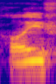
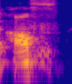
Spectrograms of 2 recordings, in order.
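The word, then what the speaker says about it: אויף: Jidiš podoba je auf, toho vlastně to spojení toho předložky, která je německy auf, němec, jidiš oif, a taky se vyslovuje af.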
